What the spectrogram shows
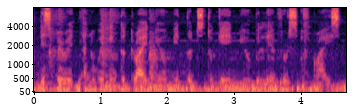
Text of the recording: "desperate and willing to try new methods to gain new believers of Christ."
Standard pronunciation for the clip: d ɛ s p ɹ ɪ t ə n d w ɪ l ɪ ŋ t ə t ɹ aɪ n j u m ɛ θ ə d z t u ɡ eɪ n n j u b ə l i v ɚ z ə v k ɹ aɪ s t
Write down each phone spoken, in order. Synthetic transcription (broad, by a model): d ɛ s p ɹ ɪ t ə n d w ɪ l ɪ ŋ t ə t ɹ aɪ n j u m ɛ t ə d s t u ɡ eɪ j n j u b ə l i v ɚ s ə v k ɹ aɪ s t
